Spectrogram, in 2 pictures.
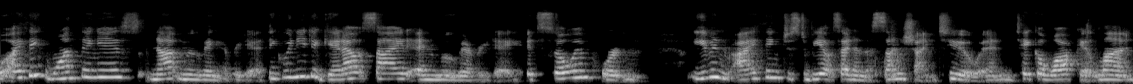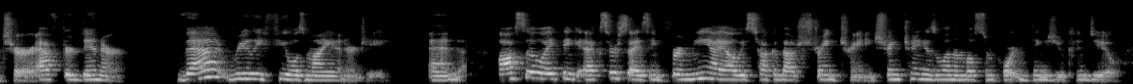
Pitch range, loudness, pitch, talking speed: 215-280 Hz, -21 LUFS, 235 Hz, 195 wpm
